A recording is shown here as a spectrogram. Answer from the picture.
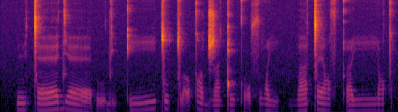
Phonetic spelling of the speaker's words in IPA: nʲ ʌ ǀ ɛː dʲ ɛː | ṵ d ḭ ʔ kʼ iː ǀ u ǀ ṵ tˤ i ɖ͡ʐ a ǃ u kʼ ṵ sˤ v i | b a ǀ ɛː sˤ qʼ iː tˤ

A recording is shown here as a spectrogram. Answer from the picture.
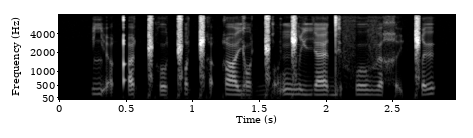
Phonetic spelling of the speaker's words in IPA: l ḭ qʼ i ǁʰ o ǁ ɔ ǁʰ ḭ q æ j ɔ ɡ͡ǁ ɔ̰ ŋ͡ǁ i j æ d ɪ f o v ɪ χ ḭ ǁ ɘ

